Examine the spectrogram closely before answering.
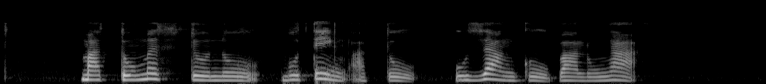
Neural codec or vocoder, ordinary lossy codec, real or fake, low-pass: codec, 24 kHz, 3.1 kbps, DualCodec; Opus, 16 kbps; fake; 7.2 kHz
